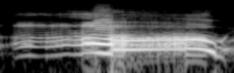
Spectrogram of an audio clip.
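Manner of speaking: very loud, high frustrated groan; exasperated groan. Real, not acted. Exasperated outburst at the leasing office.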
